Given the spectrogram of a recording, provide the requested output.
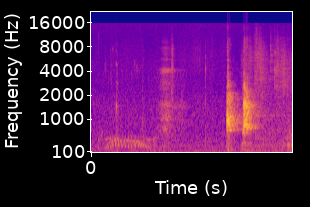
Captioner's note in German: Kläffen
